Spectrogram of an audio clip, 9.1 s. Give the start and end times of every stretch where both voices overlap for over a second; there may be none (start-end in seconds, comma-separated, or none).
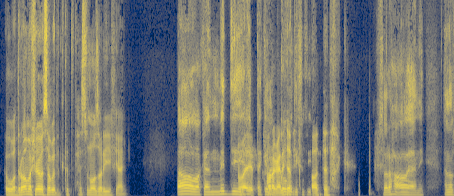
4.8-6.3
